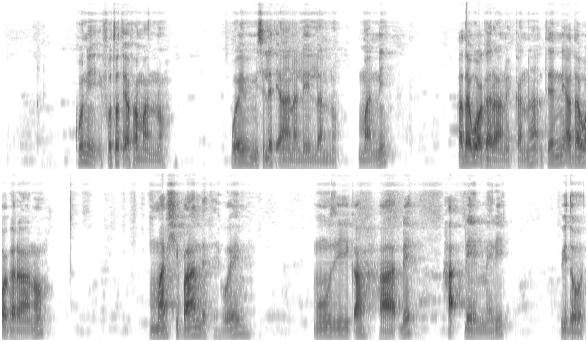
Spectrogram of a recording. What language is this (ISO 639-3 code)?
sid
